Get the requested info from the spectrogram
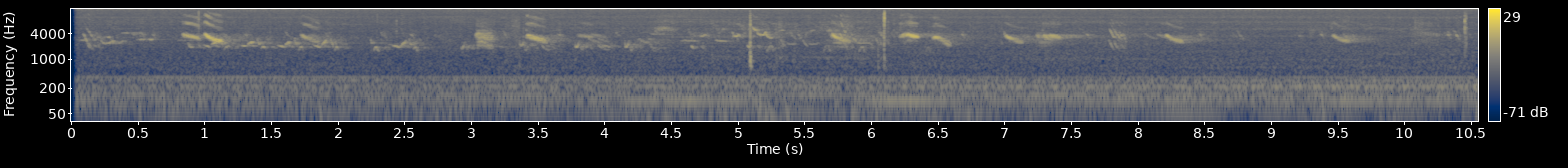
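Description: Birds calling: a steady series of short, high, downslurred chirps, one or two a second, over a low steady hum. Two sharp clicks sound about a second apart midway.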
